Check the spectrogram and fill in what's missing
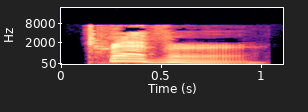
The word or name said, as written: Trevor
